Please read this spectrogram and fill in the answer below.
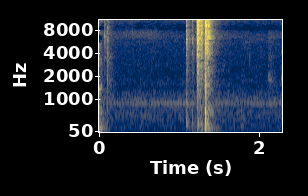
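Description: Two sharp clicks close together, a little over a second in, from hard objects being handled on the tabletop, most likely the digital calipers being moved or set down. Otherwise only faint room tone.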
